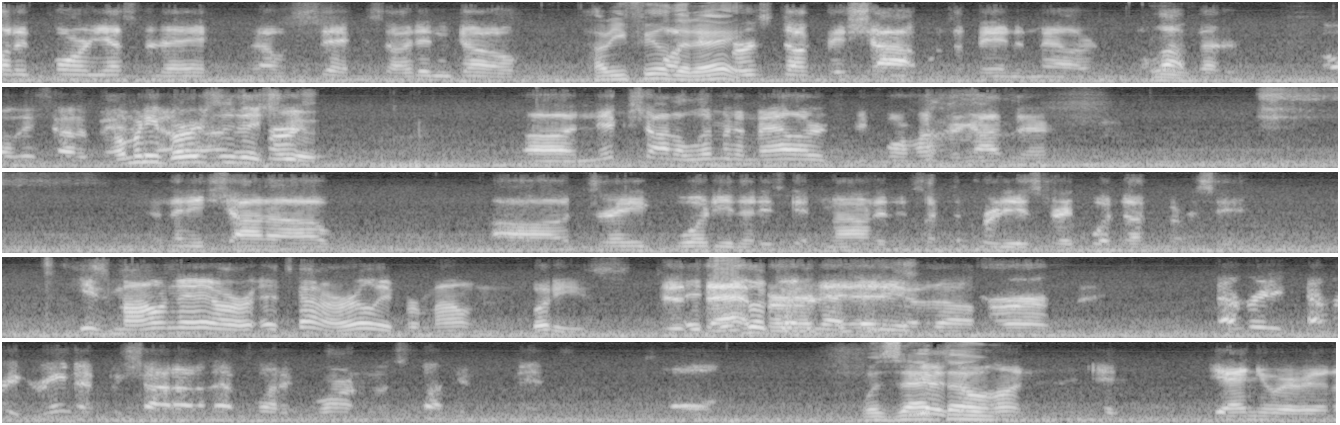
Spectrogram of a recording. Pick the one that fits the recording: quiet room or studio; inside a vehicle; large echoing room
inside a vehicle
